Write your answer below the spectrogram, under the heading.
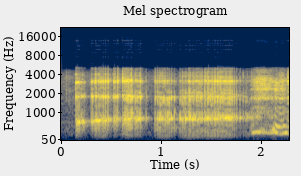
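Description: One long, loud, drawn-out voiced belch lasting about two seconds. Prolonged burp.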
